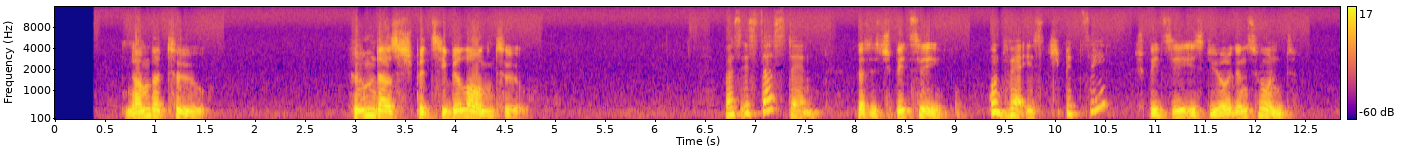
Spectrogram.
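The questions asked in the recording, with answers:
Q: Whom does Spitzi belong to?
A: Jürgen (Spitzi is Jürgen's dog)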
